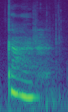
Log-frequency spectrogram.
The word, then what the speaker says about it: kar: We have kar, and that is car, so the roll of the R.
